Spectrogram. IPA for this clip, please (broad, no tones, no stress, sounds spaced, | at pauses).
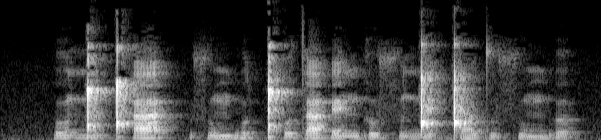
o ŋ͡ǃ ɵ ǃʰ a | sʷ ə m b o ǃʰ o t a ʔ ɛ ŋ ɡ ɤ sʷ ɛ ŋ͡ǃ ɛ ɡ͡ǃ a tʷ ɛ sʷ ɤ m b ɤ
